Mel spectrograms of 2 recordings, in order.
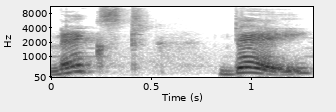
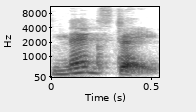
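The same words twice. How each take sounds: First: The t sound in next is clearly heard. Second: The t sound in next is dropped.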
